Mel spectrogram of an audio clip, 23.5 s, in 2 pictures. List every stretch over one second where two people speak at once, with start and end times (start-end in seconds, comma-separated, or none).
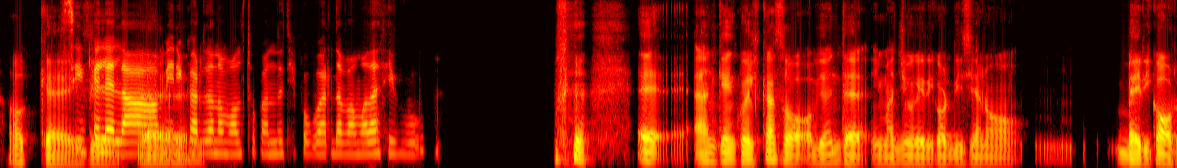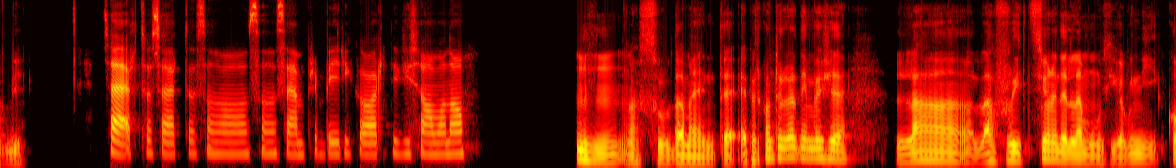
0.6-2.0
